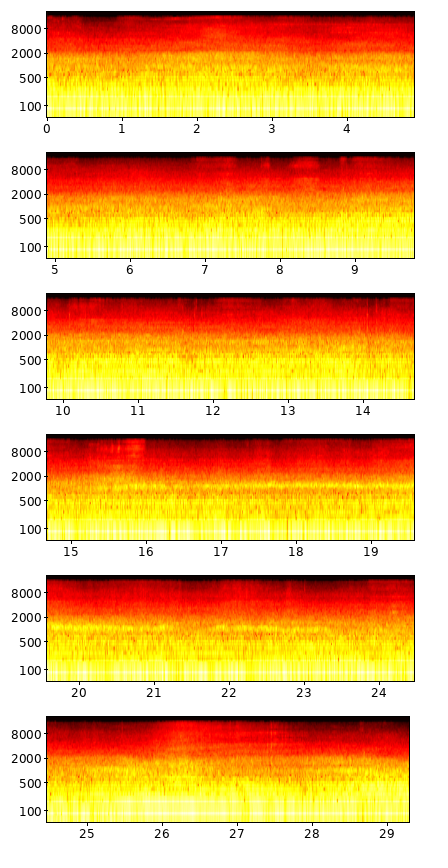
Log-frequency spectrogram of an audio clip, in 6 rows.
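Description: Honda CB125R's single-cylinder 125 cc four-stroke engine running as the bike rides along, with traffic noise around it; the engine note rises and falls with the throttle and is strongest near the end.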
